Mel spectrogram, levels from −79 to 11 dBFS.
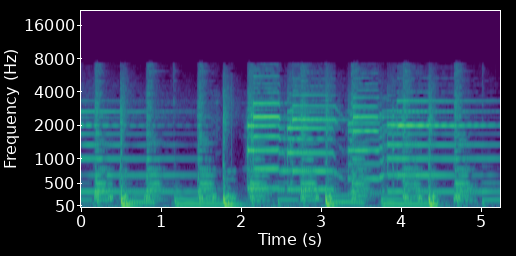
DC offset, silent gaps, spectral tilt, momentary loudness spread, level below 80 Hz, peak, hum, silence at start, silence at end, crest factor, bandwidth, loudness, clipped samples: under 0.1%; none; -5 dB/octave; 11 LU; -28 dBFS; 0 dBFS; none; 0 s; 0 s; 18 dB; 7.6 kHz; -16 LUFS; under 0.1%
